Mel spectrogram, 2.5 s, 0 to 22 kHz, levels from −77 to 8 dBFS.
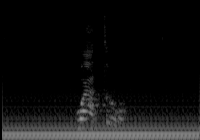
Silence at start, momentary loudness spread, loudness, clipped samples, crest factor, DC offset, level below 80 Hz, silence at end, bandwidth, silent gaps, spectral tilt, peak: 0.05 s; 5 LU; -37 LUFS; under 0.1%; 16 dB; under 0.1%; -40 dBFS; 0 s; 11.5 kHz; none; -8 dB/octave; -20 dBFS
